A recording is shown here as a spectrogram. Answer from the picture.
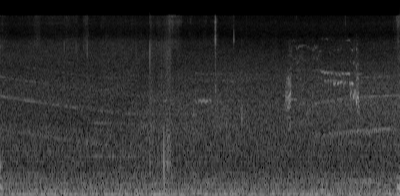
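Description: Outdoor background: a steady low rumble, with faint tones gliding up and down in pitch and a few faint clicks.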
